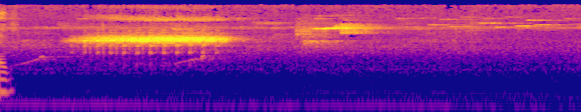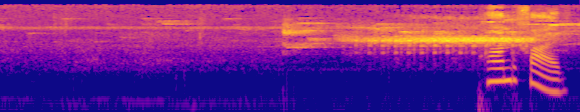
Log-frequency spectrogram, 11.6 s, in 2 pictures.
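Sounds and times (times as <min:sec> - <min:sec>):
speech: 0:00.0 - 0:00.2, 0:10.7 - 0:11.6
Golden bowerbird buzzy rattling call: 0:00.6 - 0:03.3, 0:08.6 - 0:11.6.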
